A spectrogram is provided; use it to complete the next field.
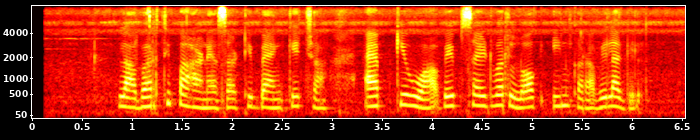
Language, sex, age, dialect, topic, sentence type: Marathi, female, 18-24, Varhadi, banking, statement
